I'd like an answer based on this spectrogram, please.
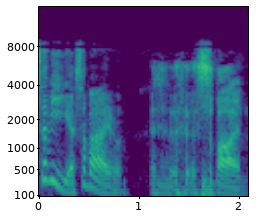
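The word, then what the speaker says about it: Sabayon: I was very, very happy, and then I moved distributions to How we pronounce this again? Sabion, is it, or Sabion? Sabion.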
